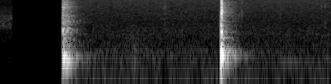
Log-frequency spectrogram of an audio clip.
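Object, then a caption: Hardcover book cover, board. Two knocks on the rigid board cover of a newly arrived hardcover manga volume. Each is a short, dry tap with a woody mid-low body and almost no ring.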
